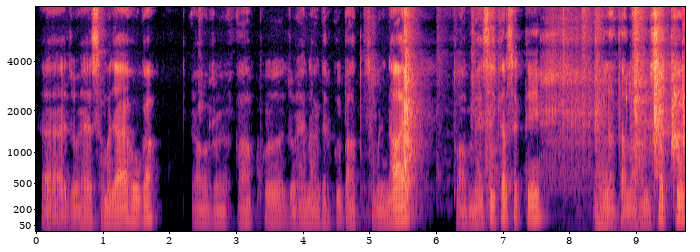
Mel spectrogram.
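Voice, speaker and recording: A man with a Pakistani Urdu accent teaching Quran recitation with tajweed, repeating each word slowly and patiently explaining how to pronounce it. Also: deep voice, slight background noise.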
